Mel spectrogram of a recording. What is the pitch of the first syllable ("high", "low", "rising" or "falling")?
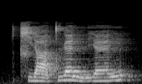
low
